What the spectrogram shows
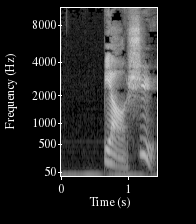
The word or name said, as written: biao3shi4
